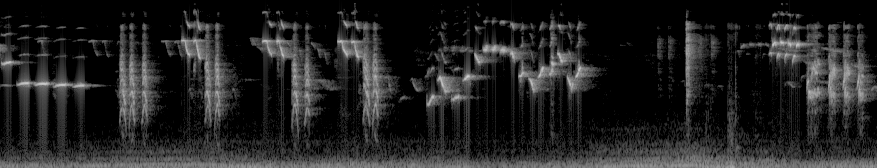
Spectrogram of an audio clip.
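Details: Night-time brown-chested jungle flycatcher song used to stimulate other birds to sing: sharp repeated clicks and chips, tumbling varied whistles, trills and high rising notes in lively bursts over about eleven seconds, with a soft low hum beneath.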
